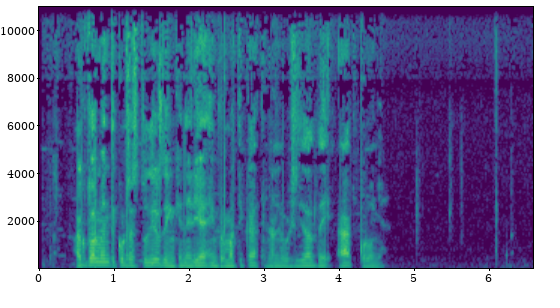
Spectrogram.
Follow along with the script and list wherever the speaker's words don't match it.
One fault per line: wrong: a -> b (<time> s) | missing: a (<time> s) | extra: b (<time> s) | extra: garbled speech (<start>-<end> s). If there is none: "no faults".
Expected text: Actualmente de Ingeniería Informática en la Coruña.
extra: cursa estudios (1.0 s)
extra: Universidad de A (3.1 s)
